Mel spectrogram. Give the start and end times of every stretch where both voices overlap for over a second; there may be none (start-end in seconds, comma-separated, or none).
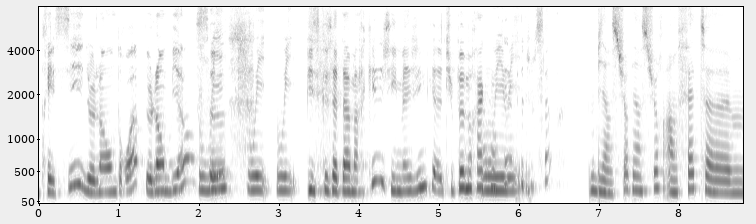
none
